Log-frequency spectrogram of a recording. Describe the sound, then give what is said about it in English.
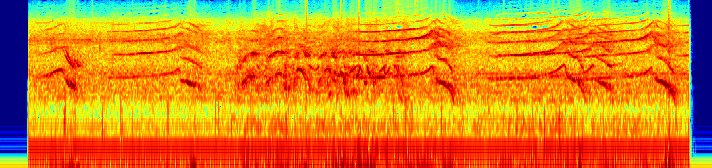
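Killer whale pod calls, with many overlapping whistles and squeals sweeping up and down in pitch over a steady low hum, continuing almost without a break. “Of course, that was a sampling of the language of orcas.”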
